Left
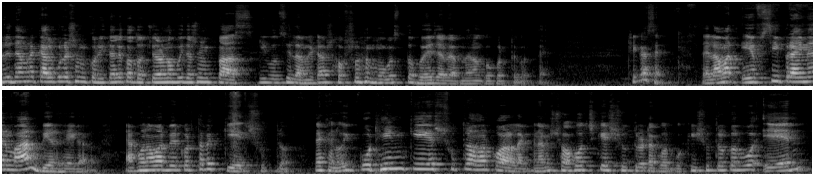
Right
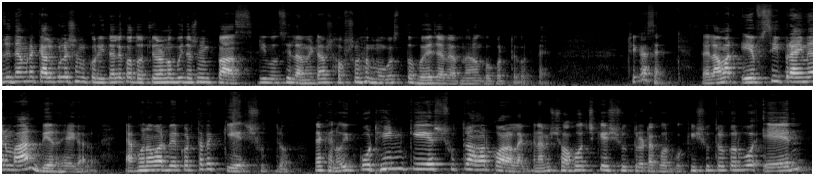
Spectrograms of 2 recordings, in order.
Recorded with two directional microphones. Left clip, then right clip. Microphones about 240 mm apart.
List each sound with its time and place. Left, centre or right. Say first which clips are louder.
0.0 s speech: right 4 dB; right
